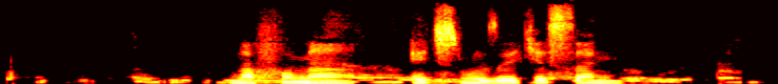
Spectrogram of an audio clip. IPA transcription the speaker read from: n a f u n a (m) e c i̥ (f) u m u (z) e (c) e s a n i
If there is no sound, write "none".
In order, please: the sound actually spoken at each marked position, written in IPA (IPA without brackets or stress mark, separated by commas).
none, s, z, c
